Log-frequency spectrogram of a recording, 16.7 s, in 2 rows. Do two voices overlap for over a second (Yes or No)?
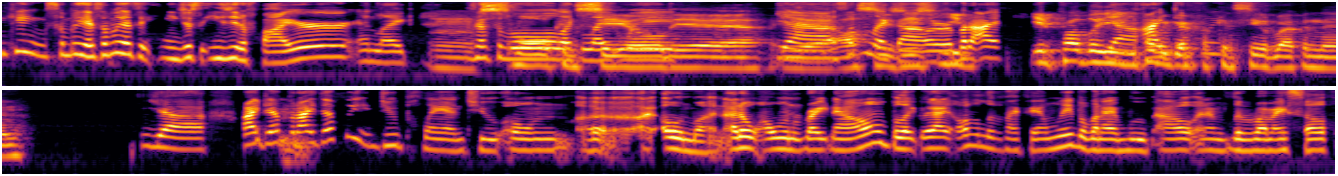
Yes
